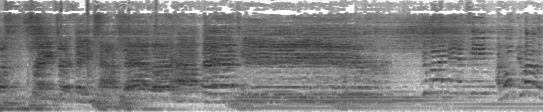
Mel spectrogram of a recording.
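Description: Cast of a live stage musical singing together over a backing track. About three seconds in the beat drops out and a long chord is held for several seconds.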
